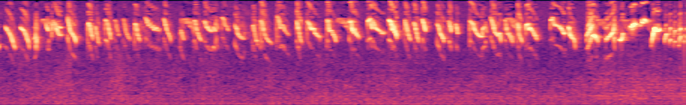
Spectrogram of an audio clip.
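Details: Oriental white-eye chattering song for training songbirds: a fast, continuous stream of thin, high twittering notes, about three or four per second, with short sweeping slurs and a slightly louder, busier ending.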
